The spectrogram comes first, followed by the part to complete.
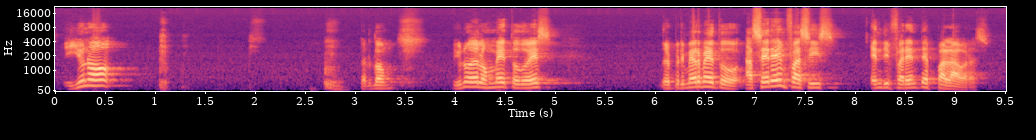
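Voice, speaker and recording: A man with a fairly high voice gives a church Bible lesson. He talks conversationally and circles back over phrases to stress them. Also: fairly bright tone. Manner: conversational, repeats phrases for emphasis. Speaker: Bible teacher. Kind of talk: church teaching class.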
